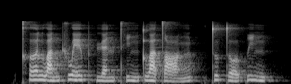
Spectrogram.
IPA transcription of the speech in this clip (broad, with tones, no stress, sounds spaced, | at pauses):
kʰ ɤ˥ l w a˧˥ n ʈ͡ʂ w e˥ ɪ̯ pʰ ɥ ɛ˧˥ n t̪ʰ i˧˥ ŋ t̪ w ä˧˥ t̪ ɑ˨˩˦ ŋ | t̪ u˥˩ t̪ o˧˥ ʊ̯ p i˥˩ ŋ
